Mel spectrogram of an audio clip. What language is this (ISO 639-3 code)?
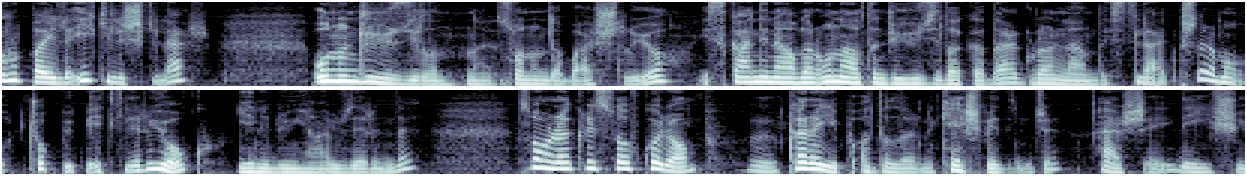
tur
